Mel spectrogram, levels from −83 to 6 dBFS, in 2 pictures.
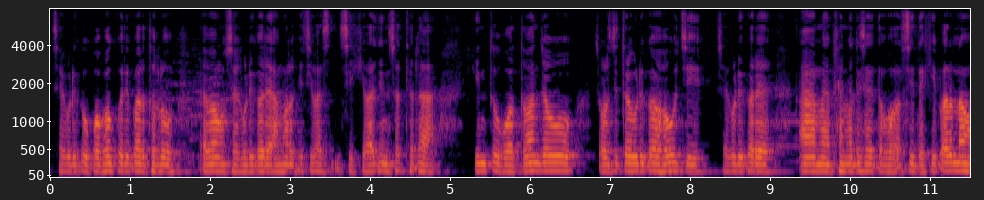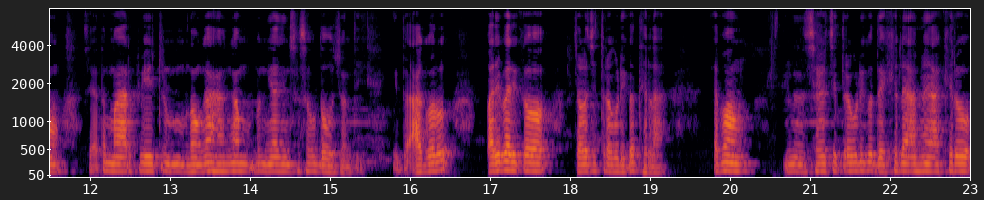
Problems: constant background noise, continuous background conversations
